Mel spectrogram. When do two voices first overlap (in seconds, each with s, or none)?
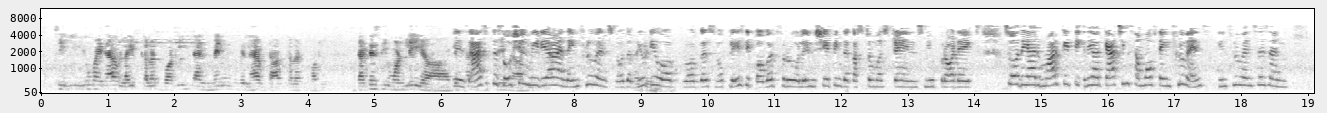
6.2 s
